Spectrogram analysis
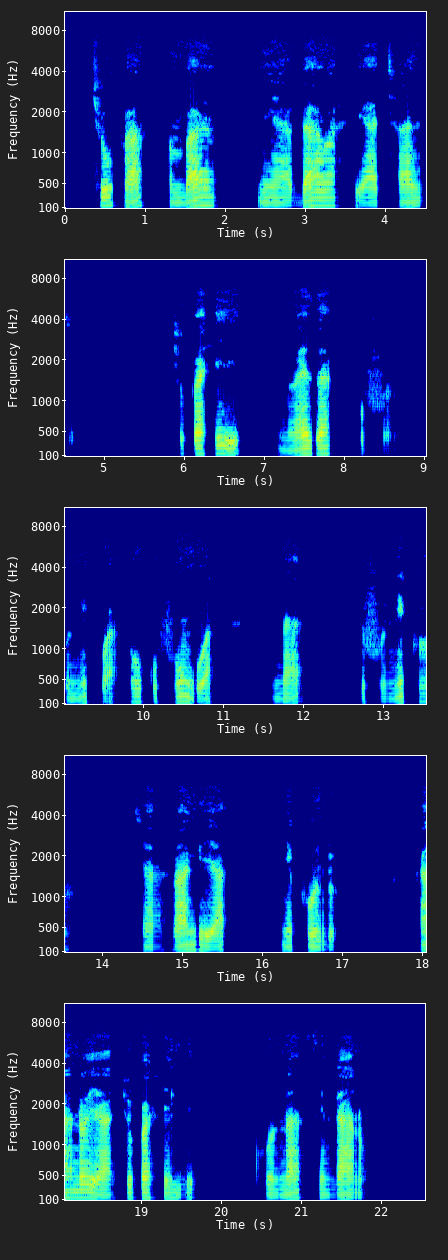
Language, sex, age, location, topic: Swahili, male, 18-24, Nakuru, health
